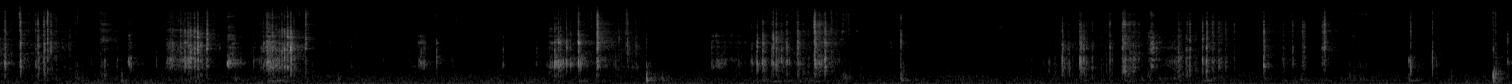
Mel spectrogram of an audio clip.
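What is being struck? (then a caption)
Soap bar shaved with a blade. A rectangular solid bar of dry white soap, held in the hands, is shaved with a utility blade. Bursts of bright, crisp scraping and crunching come in clusters of quick strokes, separated by quiet pauses.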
